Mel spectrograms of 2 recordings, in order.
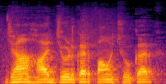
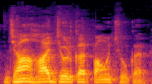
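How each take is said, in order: Both takes have the same delivery.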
